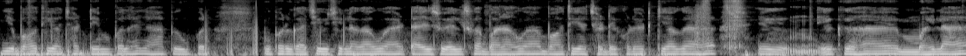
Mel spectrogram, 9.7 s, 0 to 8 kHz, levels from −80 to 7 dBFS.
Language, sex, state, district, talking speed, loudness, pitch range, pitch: Hindi, male, Bihar, West Champaran, 210 wpm, -16 LUFS, 125-135 Hz, 130 Hz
